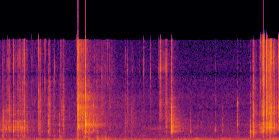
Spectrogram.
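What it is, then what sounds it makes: Dry soap bar. A metal blade scrapes and cuts crunchy cubes and chunks off the surface of a yellow, solid, dry soap bar held in the hand. Bright, dry crunches and short crackling scrapes come in bursts over a faint background, with the loudest cuts near the start, the middle and the end. Each crunch dies away almost instantly.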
